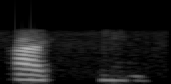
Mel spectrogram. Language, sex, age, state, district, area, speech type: Bengali, female, 30-45, West Bengal, Kolkata, urban, conversation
